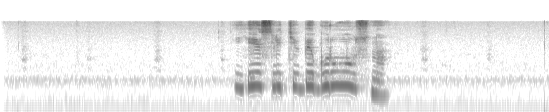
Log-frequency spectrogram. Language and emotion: Russian, sad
